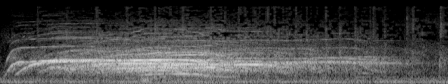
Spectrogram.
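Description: Large crowd cheering and whooping with many voices together, rising suddenly, loudest about one and a half to two seconds in, then dying away.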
